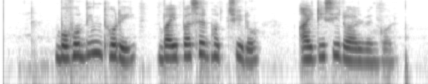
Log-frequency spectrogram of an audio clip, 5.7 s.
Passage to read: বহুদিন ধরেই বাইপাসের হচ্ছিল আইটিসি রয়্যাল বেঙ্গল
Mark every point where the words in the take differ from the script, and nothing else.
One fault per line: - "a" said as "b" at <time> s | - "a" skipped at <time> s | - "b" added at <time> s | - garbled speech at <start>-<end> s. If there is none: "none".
none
